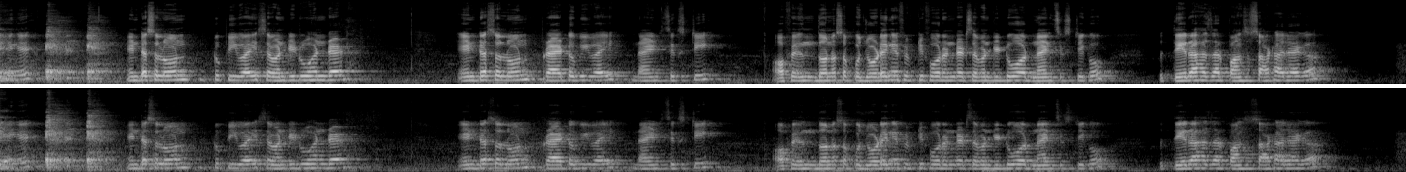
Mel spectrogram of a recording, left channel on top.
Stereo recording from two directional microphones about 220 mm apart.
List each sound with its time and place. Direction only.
1.2 s speech: 45° left (ahead or behind)
4.5 s speech: 45° left (ahead or behind)
7.7 s speech: 45° left (ahead or behind)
